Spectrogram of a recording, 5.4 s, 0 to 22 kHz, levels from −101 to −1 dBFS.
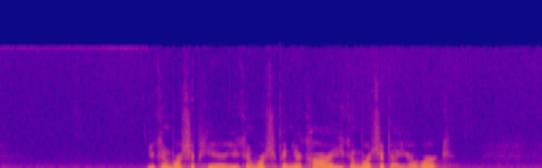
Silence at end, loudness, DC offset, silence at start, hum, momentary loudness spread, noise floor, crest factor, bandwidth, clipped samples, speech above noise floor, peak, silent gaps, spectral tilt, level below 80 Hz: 0.9 s; -37 LUFS; under 0.1%; 1.45 s; none; 8 LU; -67 dBFS; 18 dB; 16 kHz; under 0.1%; 31 dB; -20 dBFS; none; -8 dB/octave; -74 dBFS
